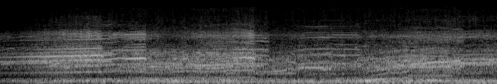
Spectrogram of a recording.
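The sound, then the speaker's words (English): A flock of 1,000 chickens, bought by accident by Hamilton man Steve Morrow from an egg farmer's online auction, clucks and squawks all at once, a dense, continuous chorus of overlapping calls that stays loud throughout, with no voices. “He wanted to buy one singular, solitary chicken for his backyard. Instead, he got something that sounded more like this.”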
